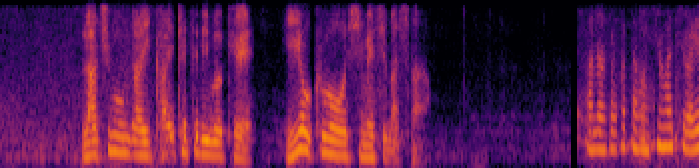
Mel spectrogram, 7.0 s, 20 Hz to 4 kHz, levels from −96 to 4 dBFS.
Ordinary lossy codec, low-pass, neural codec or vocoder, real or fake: Opus, 24 kbps; 3.6 kHz; codec, 44.1 kHz, 2.6 kbps, DAC; fake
